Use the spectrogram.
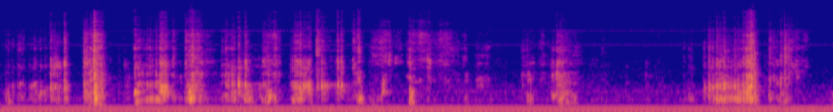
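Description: Scissors snipping excess paper while making a handmade brag book, a series of close, short crisp cuts in quick bursts with a pause before a final cluster.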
